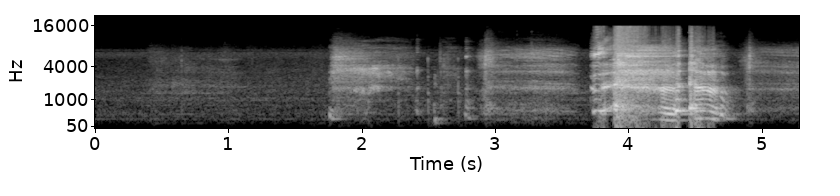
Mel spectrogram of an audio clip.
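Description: A man bursting out laughing hard, in loud breathy, explosive bursts, the biggest about four seconds in.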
